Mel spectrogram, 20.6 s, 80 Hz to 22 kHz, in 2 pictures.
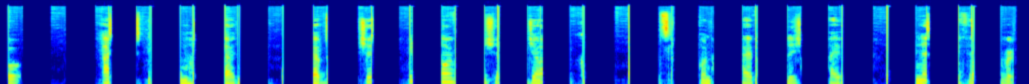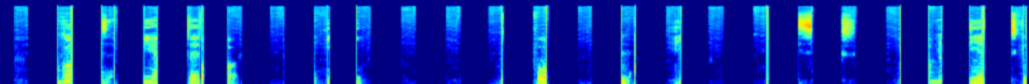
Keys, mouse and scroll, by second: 8.2-9.2 scroll down 2, 10.6-11.2 scroll down 2, 11.7-14.1 scroll down 2, 14.6 click, 15.2-16.9 scroll up 2.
